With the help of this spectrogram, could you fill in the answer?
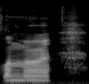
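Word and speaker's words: Glen Moray: familiar with glenmora uh spelled g-l-e-n space m-o-r-a-y pronounced glenmora um trying to think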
